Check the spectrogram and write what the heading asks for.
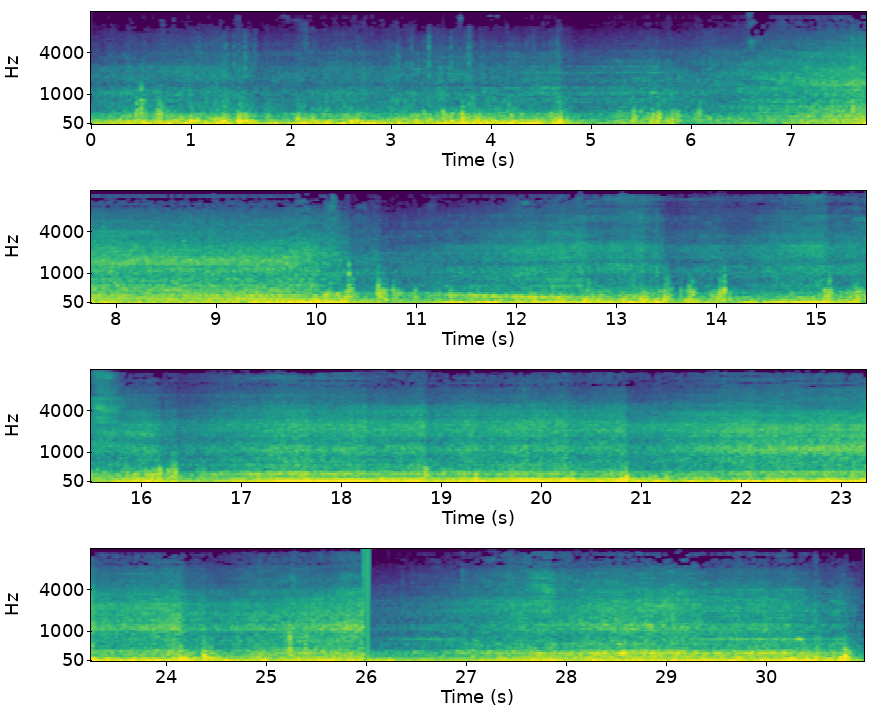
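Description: Car engine and road noise heard from inside the cabin while driving in city traffic. The engine note rises and falls as the car speeds up and slows, and is loudest a little past the middle.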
